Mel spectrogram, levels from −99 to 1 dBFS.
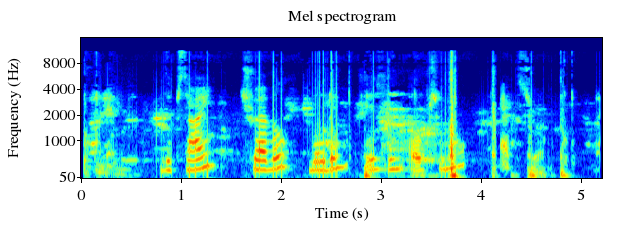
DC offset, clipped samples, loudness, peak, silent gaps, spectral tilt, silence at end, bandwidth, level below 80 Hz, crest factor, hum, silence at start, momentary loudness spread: under 0.1%; under 0.1%; -26 LUFS; -2 dBFS; none; -6 dB/octave; 0 s; 11.5 kHz; -42 dBFS; 24 dB; none; 0.05 s; 17 LU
